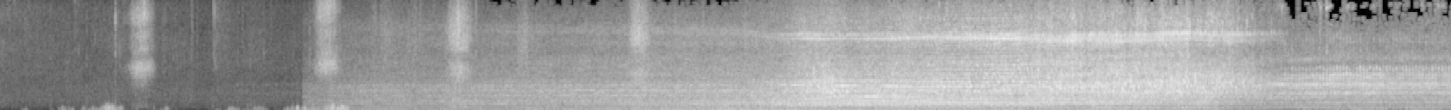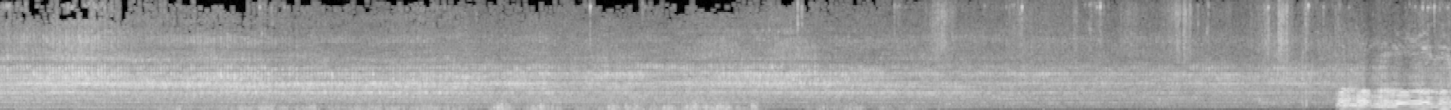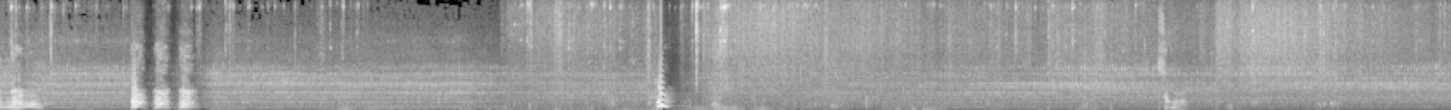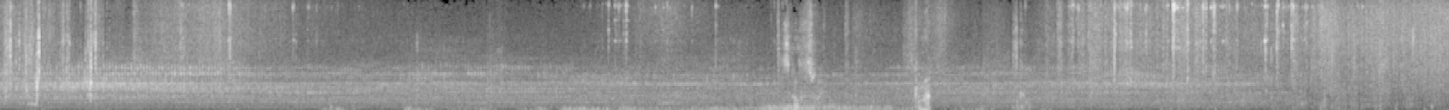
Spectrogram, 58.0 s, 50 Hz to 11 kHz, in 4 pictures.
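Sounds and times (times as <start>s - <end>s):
vehicle engine running: 3.0s - 58.0s
dog barking: 27.9s - 29.6s, 30.4s - 31.1s, 35.6s - 36.0s.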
